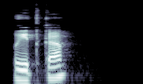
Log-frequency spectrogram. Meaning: torture, torment (intentional infliction of pain or suffering)
- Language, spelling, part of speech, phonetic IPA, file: Russian, пытка, noun, [ˈpɨtkə], Ru-пытка.ogg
